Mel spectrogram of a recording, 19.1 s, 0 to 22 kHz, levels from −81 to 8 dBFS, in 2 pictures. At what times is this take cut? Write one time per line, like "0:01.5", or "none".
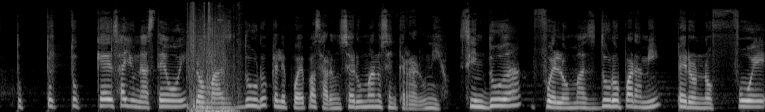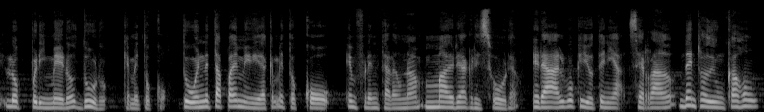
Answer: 0:02.5
0:05.7
0:11.7
0:16.1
